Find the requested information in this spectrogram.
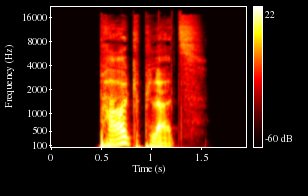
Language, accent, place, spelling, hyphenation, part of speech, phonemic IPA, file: German, Germany, Berlin, Parkplatz, Park‧platz, noun, /ˈparkˌplats/, De-Parkplatz.ogg
- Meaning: 1. parking lot, outdoor car park 2. parking space, parking spot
